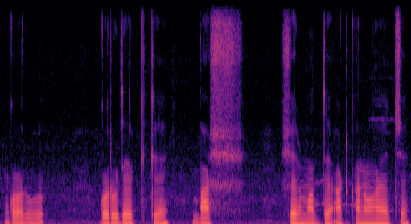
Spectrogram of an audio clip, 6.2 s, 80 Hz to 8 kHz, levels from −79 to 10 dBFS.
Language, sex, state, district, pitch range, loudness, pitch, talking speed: Bengali, male, Assam, Hailakandi, 110-115 Hz, -20 LUFS, 110 Hz, 70 wpm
